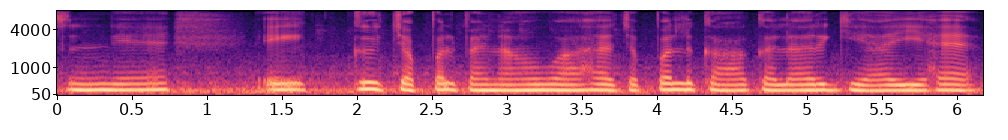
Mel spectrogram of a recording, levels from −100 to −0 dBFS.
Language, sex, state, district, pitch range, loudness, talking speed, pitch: Hindi, female, Jharkhand, Deoghar, 195-215 Hz, -12 LUFS, 95 wpm, 205 Hz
